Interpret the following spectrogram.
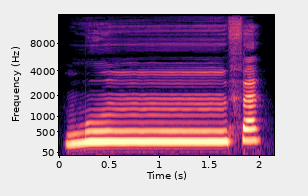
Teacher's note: On sent la runna, on entend ce son qui provient et du nez et de la bouche. On prolonge cette runna.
